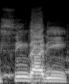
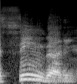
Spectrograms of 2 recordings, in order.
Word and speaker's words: Sindarin: Ele vai, a partir de agora, o resto da palestra é em Sindarin. Você errou a sílaba tônica. É Sindarin.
